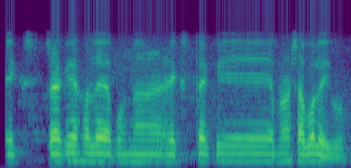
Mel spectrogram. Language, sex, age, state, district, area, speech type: Assamese, male, 18-30, Assam, Sivasagar, urban, conversation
